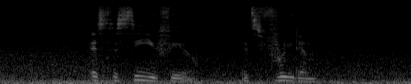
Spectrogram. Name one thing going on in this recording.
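A woman answers in a lively, confident voice.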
